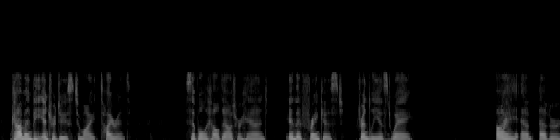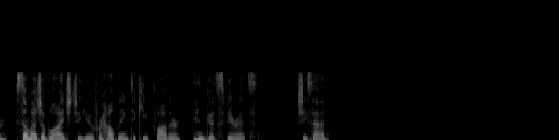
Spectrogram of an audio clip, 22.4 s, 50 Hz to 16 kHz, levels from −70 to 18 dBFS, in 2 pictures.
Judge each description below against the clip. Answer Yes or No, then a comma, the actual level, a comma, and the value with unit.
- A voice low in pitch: No, high, 220 Hz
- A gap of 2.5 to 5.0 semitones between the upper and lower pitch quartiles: No, wide, 5.6 semitones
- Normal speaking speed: No, slow, 100 wpm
